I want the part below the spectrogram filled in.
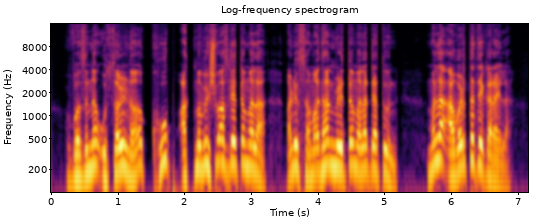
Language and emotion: Marathi, happy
